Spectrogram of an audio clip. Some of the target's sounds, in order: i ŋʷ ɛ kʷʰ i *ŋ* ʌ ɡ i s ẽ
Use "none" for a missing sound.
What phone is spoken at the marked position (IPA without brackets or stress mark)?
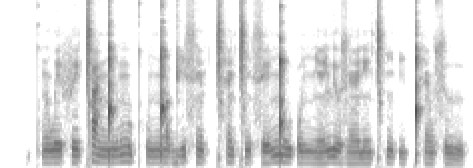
ŋ͡ǃ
